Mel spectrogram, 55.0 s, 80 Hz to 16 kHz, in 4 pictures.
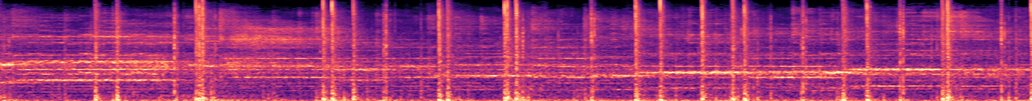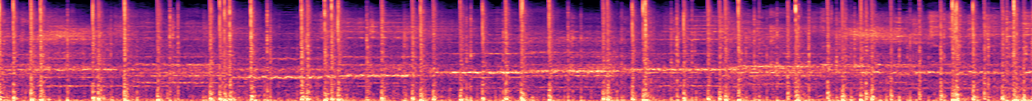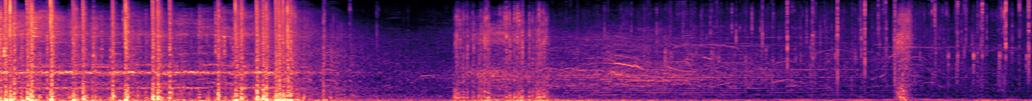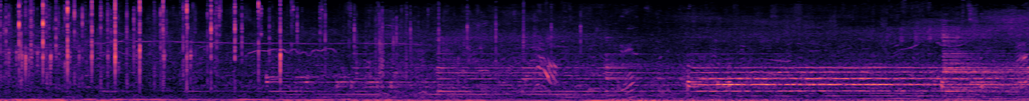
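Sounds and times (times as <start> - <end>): fireworks bursts and bangs: 0.0 - 32.8, 33.5 - 48.4.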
